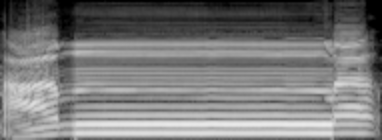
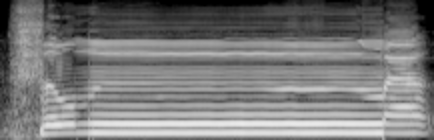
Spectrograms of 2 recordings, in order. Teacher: নাকের ভিতর থেকে একটা গুনগুন আওয়াজে একটা গুনার শব্দ আসে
